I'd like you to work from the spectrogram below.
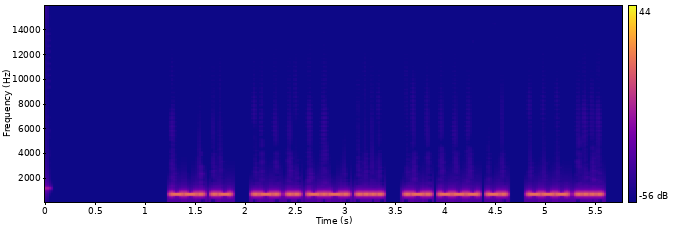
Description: Morse code, heard as a keyed tone, about 36 wpm, 700 Hz. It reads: GA RICH RON OH
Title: K1USN SST QSO Practice - 35wpm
